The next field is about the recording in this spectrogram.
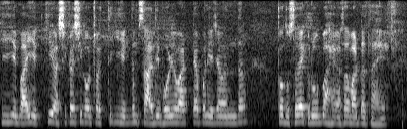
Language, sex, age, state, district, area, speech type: Marathi, male, 18-30, Maharashtra, Yavatmal, rural, spontaneous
